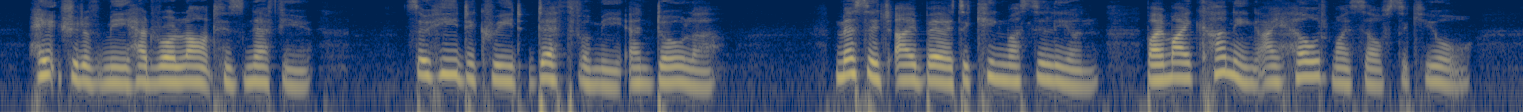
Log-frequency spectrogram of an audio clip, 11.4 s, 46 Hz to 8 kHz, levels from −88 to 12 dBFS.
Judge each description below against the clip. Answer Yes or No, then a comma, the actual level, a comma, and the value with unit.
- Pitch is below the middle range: No, high, 190 Hz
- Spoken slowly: No, average, 145 wpm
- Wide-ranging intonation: No, average, 3.6 semitones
